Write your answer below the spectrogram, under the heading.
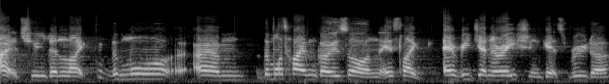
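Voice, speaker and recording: A woman speaks with a southern English accent and ordinary pitch variation. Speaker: guest on dating livestream. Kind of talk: casual chat.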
